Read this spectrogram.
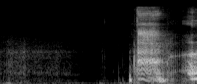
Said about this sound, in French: Et là, je vais éternuer.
